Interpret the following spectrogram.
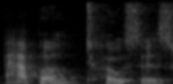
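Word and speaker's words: apoptosis: cell death called Apatow sious is greek it's pronounced app' ptosis falling apart is what it means results in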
